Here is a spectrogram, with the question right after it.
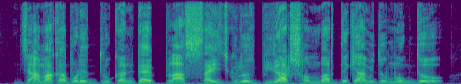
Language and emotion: Bengali, surprised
